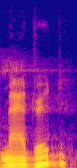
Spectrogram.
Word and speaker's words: Madrid: be in madrid mexico it's pronounced madrid and all the mad madroids live there that's next friday new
